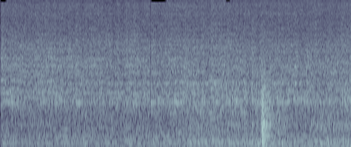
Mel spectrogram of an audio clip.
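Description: Food processor running steadily, chopping basil and garlic while olive oil is poured in through the feed tube. A sharp knock comes about three and a half seconds in.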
